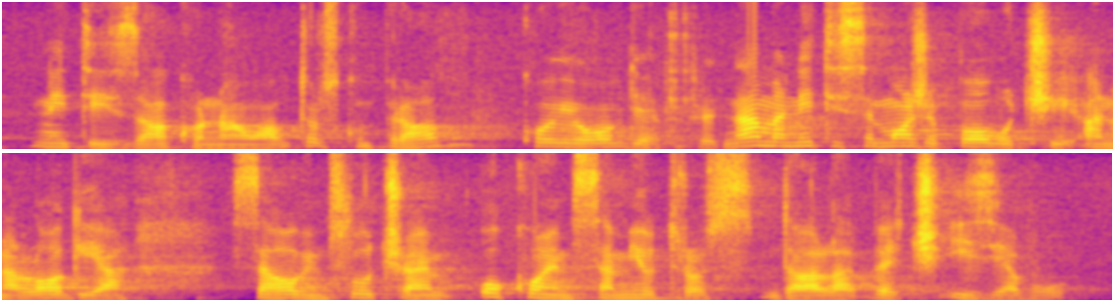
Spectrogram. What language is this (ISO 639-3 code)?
hrv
